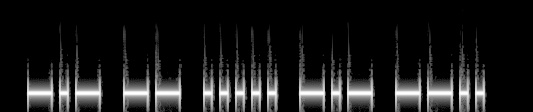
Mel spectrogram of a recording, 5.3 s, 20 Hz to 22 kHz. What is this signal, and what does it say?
Morse code, heard as a keyed tone, about 15 wpm, 700 Hz. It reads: KM5KZ
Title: USA Callsign DE Callsign - 5 Characters - 15wpm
